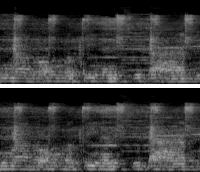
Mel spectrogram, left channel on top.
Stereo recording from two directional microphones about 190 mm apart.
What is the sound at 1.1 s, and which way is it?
Music, 45° left (ahead or behind).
